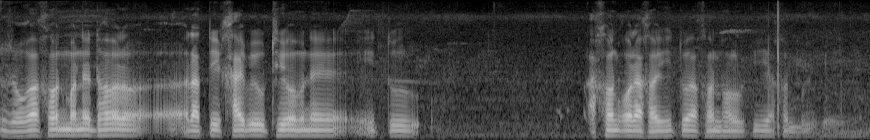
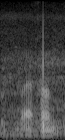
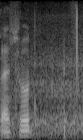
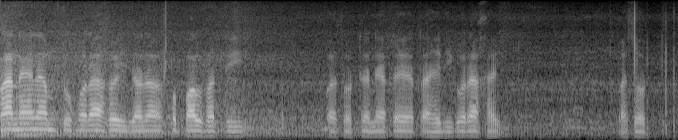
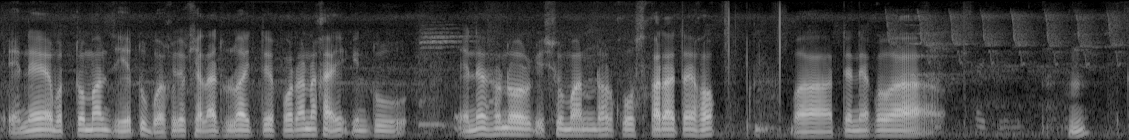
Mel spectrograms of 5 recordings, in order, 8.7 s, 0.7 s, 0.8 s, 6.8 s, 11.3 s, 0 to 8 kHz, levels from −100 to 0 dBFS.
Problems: constant background noise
